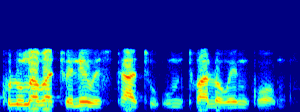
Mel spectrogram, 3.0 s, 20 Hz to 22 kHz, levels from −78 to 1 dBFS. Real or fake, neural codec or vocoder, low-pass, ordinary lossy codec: real; none; 3.6 kHz; none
